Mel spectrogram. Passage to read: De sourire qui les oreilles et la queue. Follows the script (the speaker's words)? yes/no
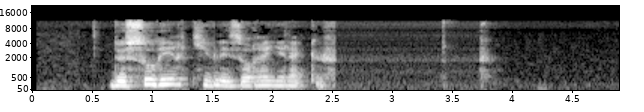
yes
